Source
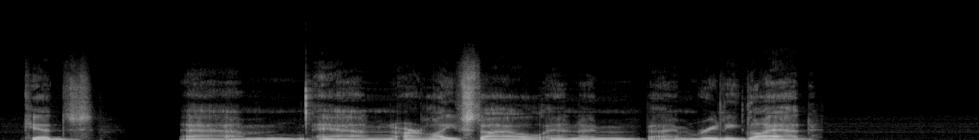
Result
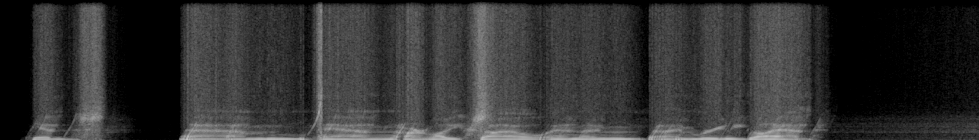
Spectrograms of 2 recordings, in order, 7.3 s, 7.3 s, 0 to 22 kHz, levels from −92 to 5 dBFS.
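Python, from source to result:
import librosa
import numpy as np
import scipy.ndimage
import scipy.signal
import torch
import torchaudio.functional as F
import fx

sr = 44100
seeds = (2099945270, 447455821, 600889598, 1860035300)

y = fx.fade_in_head(x, sr, length_s=0.52)
y = fx.recorder_agc(y, sr, target_db=-19.0, rise_db_per_s=12.0, max_gain_db=30)
y = fx.dynamic_eq(y, sr, hz=1100.0, q=1.2, threshold_db=-46.0, ratio=4.0, max_db=5)
y = fx.dispersion(y, sr, late='highs', ms=130.0, hz=2500.0)
y = fx.clock_jitter(y, sr, seeds[0], jitter_ms=0.028)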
